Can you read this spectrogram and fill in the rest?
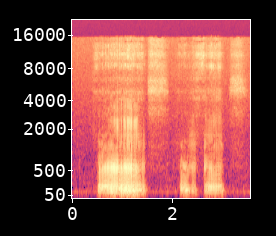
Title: Dreaming flinching loud snoring Chi.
